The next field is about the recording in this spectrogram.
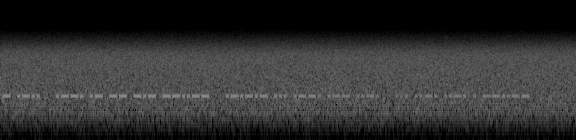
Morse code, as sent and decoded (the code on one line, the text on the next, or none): … / .--. .- -- -.- --..-- / .-.-.- ... .--. .-- ..-. / ... ..-. ..-. . --..--
… PAMK, .SPWF SFFE,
